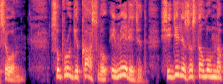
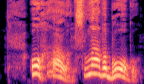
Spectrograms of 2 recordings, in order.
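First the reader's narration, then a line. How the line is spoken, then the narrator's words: Theatrical western-heroine exclamation. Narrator (Russian): воскликнула она на манер героини вестерна, живущей на фронтире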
